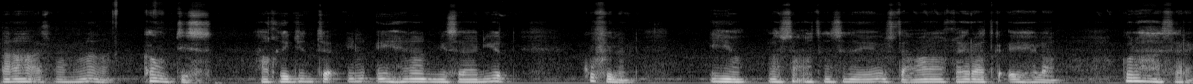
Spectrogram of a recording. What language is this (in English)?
Somali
